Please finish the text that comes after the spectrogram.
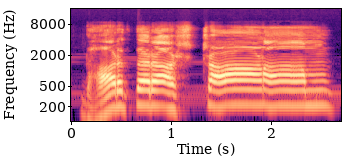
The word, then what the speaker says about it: ধার্তরাষ্ট্রাণাম: ধার্তরাষ্ট্রাণাম, এই রাষ্ট্রাণাম সব কিন্তু মূর্ধাবর্ণ, তাই একেবারে জীবকে উল্টো করে আমরা উচ্চারণ করব।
